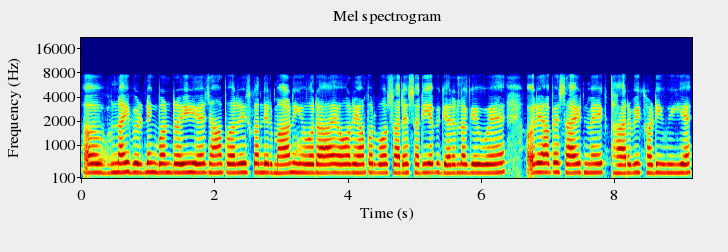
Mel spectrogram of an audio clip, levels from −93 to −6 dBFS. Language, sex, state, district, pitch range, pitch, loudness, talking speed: Hindi, female, Himachal Pradesh, Shimla, 235-245 Hz, 240 Hz, -12 LUFS, 230 wpm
